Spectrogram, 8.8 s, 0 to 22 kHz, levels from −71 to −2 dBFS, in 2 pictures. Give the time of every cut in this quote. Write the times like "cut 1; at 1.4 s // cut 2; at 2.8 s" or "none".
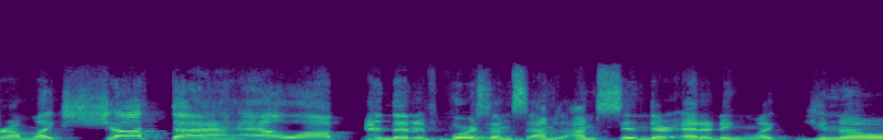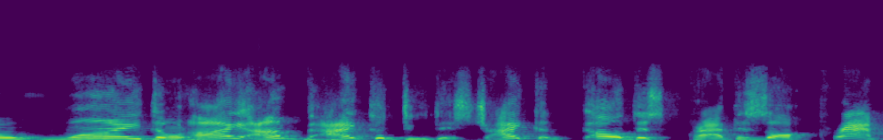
cut 1; at 1.7 s // cut 2; at 4.0 s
